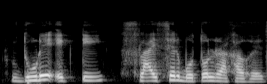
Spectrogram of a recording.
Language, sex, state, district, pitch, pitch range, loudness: Bengali, male, West Bengal, Cooch Behar, 170 Hz, 155-185 Hz, -15 LUFS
